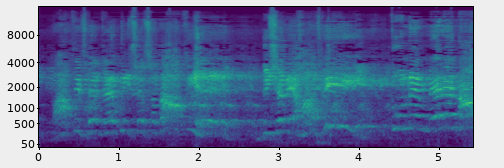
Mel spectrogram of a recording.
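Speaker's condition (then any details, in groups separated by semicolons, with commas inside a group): No condition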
